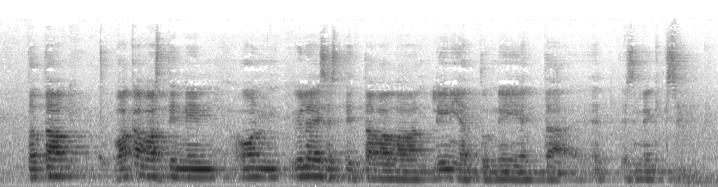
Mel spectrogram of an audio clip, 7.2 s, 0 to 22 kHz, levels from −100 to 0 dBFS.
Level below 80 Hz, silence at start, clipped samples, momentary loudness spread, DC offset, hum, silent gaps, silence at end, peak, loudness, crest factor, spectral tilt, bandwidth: -64 dBFS; 0.3 s; under 0.1%; 17 LU; under 0.1%; none; none; 0.05 s; -4 dBFS; -23 LUFS; 20 dB; -7 dB/octave; 9.6 kHz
